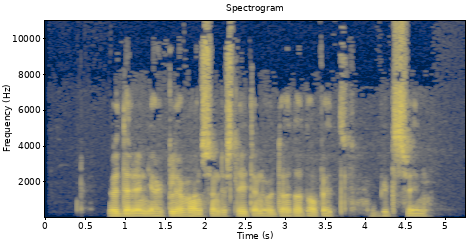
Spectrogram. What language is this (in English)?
Swedish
